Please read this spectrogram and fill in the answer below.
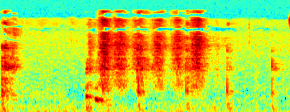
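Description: Near silence with a few faint soft rubbing strokes in the middle, a hand stroking someone's hair.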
